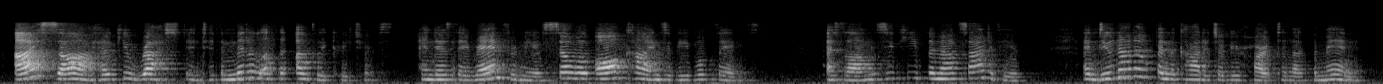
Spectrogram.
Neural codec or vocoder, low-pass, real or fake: none; 7.2 kHz; real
